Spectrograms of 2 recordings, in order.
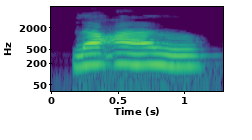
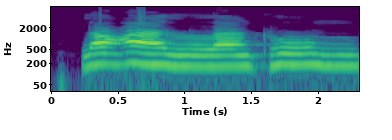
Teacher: maka suara ainnya harus ditekan kepada suara lam. La'al, tapi tidak dibaca panjang. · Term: huruf lam di tasdid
